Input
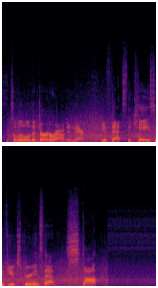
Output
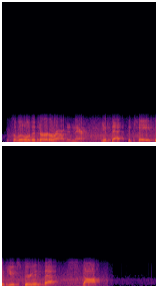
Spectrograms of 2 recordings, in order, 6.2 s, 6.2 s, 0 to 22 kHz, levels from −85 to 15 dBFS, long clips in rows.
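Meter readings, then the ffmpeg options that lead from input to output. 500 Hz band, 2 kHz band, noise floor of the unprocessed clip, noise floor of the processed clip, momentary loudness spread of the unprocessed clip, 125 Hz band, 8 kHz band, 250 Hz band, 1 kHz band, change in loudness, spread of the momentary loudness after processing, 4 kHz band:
−0.5 dB, −1.5 dB, −50 dBFS, −58 dBFS, 9 LU, −1.0 dB, below −40 dB, −0.5 dB, −1.0 dB, −1.0 dB, 8 LU, −2.5 dB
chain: -filter_complex "[0:a]afftfilt=real='re*gte(hypot(re,im),0.01)':imag='im*gte(hypot(re,im),0.01)':win_size=1024:overlap=0.75,aemphasis=mode=reproduction:type=50fm,acrossover=split=300[link_01][link_02];[link_01]acompressor=mode=upward:threshold=-52dB:ratio=2.5[link_03];[link_03][link_02]amix=inputs=2:normalize=0,asoftclip=type=tanh:threshold=-9dB,asplit=2[link_04][link_05];[link_05]acrusher=bits=4:dc=4:mix=0:aa=0.000001,volume=-3dB[link_06];[link_04][link_06]amix=inputs=2:normalize=0,aecho=1:1:92:0.299,volume=-5dB" -ar 8000 -c:a pcm_mulaw

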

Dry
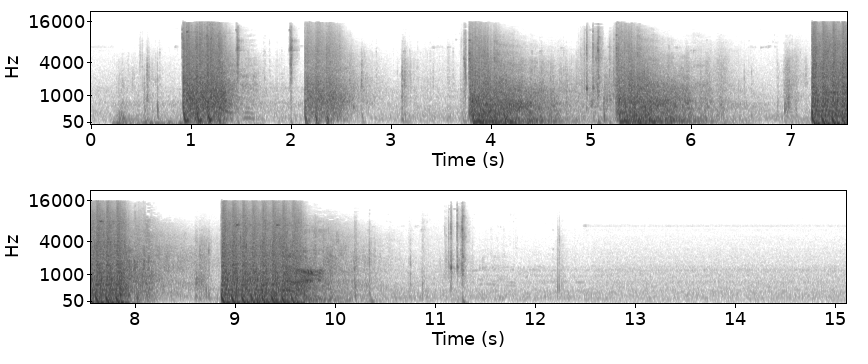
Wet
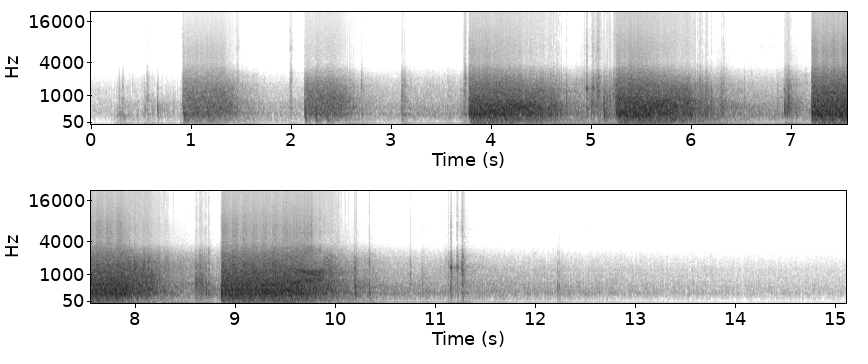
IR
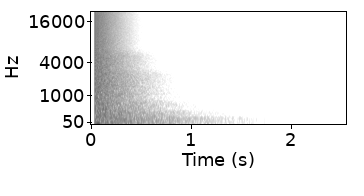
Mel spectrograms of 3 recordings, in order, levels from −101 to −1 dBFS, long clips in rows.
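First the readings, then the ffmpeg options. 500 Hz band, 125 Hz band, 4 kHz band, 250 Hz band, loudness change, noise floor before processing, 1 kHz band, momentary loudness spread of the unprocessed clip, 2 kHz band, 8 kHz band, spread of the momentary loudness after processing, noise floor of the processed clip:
+12.0 dB, +1.5 dB, −10.0 dB, +12.5 dB, +8.0 dB, −68 dBFS, +7.5 dB, 20 LU, +2.5 dB, below −10 dB, 20 LU, −70 dBFS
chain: -filter_complex "[0:a]acrossover=split=3700[link_01][link_02];[link_02]acompressor=threshold=-43dB:ratio=4:attack=1:release=60[link_03];[link_01][link_03]amix=inputs=2:normalize=0,acrusher=bits=8:dc=4:mix=0:aa=0.000001,acrossover=split=250 2100:gain=0.112 1 0.0794[link_04][link_05][link_06];[link_04][link_05][link_06]amix=inputs=3:normalize=0,bandreject=frequency=45.16:width_type=h:width=4,bandreject=frequency=90.32:width_type=h:width=4,bandreject=frequency=135.48:width_type=h:width=4,bandreject=frequency=180.64:width_type=h:width=4,bandreject=frequency=225.8:width_type=h:width=4,bandreject=frequency=270.96:width_type=h:width=4,bandreject=frequency=316.12:width_type=h:width=4,bandreject=frequency=361.28:width_type=h:width=4,bandreject=frequency=406.44:width_type=h:width=4,bandreject=frequency=451.6:width_type=h:width=4,bandreject=frequency=496.76:width_type=h:width=4,bandreject=frequency=541.92:width_type=h:width=4,bandreject=frequency=587.08:width_type=h:width=4,bandreject=frequency=632.24:width_type=h:width=4,bandreject=frequency=677.4:width_type=h:width=4,bandreject=frequency=722.56:width_type=h:width=4,bandreject=frequency=767.72:width_type=h:width=4,bandreject=frequency=812.88:width_type=h:width=4,bandreject=frequency=858.04:width_type=h:width=4,asplit=2[link_07][link_08];[1:a]atrim=start_sample=2205[link_09];[link_08][link_09]afir=irnorm=-1:irlink=0,volume=-21dB[link_10];[link_07][link_10]amix=inputs=2:normalize=0,asoftclip=type=hard:threshold=-35dB,equalizer=frequency=125:width_type=o:width=1:gain=7,equalizer=frequency=250:width_type=o:width=1:gain=11,equalizer=frequency=500:width_type=o:width=1:gain=4,equalizer=frequency=4000:width_type=o:width=1:gain=-12,dynaudnorm=framelen=390:gausssize=17:maxgain=15dB,volume=-2.5dB"

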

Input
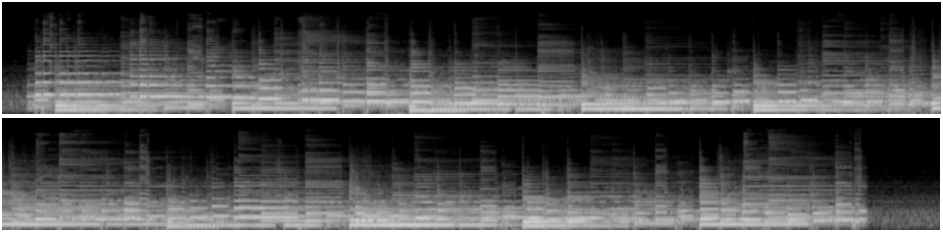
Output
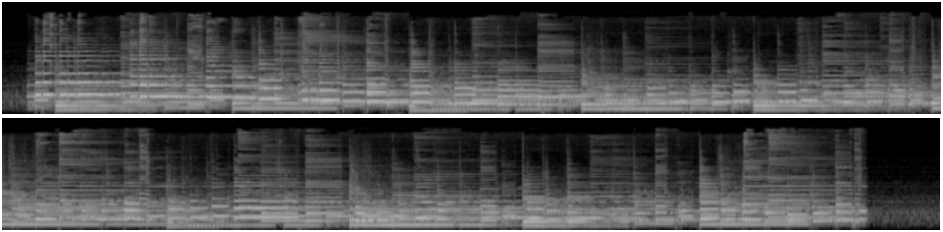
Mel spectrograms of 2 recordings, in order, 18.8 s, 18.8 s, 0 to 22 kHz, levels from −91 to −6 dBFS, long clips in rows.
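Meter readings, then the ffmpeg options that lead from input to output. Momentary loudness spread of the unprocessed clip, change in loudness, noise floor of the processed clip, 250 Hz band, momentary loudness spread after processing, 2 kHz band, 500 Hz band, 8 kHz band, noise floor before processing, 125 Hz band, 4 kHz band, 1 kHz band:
5 LU, −7.5 dB, −57 dBFS, −9.5 dB, 5 LU, −1.5 dB, −6.5 dB, can't be measured, −49 dBFS, −14.5 dB, +2.5 dB, −4.0 dB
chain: -af "aemphasis=mode=production:type=riaa,volume=-3.5dB"

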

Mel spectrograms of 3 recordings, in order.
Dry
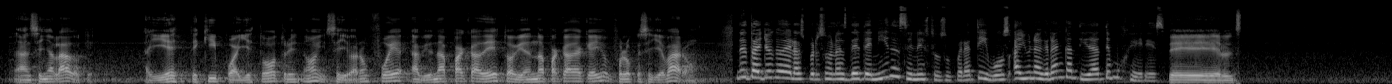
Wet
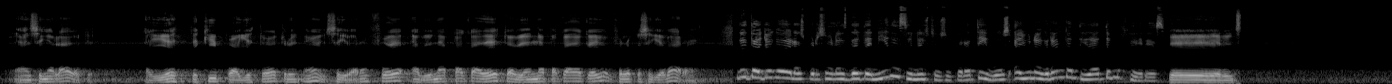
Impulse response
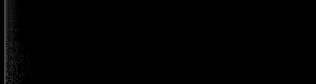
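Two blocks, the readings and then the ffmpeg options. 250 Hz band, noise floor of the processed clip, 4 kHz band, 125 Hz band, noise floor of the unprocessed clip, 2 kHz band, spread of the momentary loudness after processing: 0.0 dB, −55 dBFS, 0.0 dB, 0.0 dB, −55 dBFS, −12.5 dB, 9 LU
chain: -af "asuperstop=centerf=1300:order=20:qfactor=0.71"

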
